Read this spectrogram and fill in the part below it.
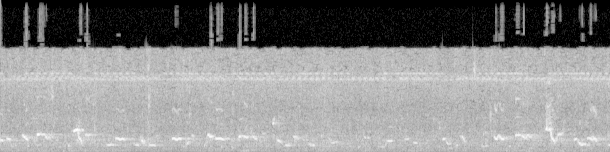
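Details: Vigorous song of a straw-headed bulbul (cucak rawa) set against flowing water; a rapid series of loud whistled notes and quick slurs, uneven in rhythm, continues through the whole stretch.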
